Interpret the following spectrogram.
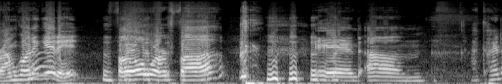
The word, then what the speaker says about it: pho: You've never had One of pho.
